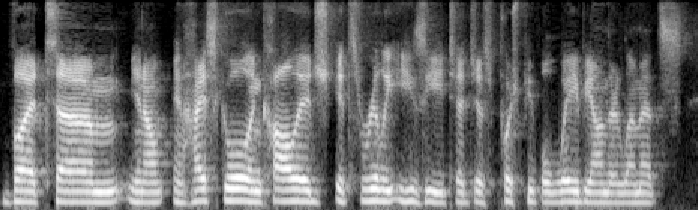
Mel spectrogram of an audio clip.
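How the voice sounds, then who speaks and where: A man's voice: fairly high pitch, little pitch movement, moderate pace, a bit bright. A man speaking as an interview guest, a composer and conductor explaining things conversationally in a thoughtful, self-correcting way.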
